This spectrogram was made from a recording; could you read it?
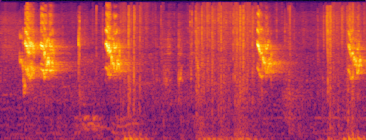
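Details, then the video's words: Budgerigars calling in short, separate bursts of sharp descending chirps, spaced about a second apart, with soft low thumps between the calls. "Budgies chirping sound"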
